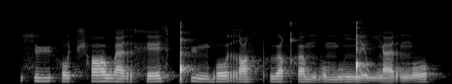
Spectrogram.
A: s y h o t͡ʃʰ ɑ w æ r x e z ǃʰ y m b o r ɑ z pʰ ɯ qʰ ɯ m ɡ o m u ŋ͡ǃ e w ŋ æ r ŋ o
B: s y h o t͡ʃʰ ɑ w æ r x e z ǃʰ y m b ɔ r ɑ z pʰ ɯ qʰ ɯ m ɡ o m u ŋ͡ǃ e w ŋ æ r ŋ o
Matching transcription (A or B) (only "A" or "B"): A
